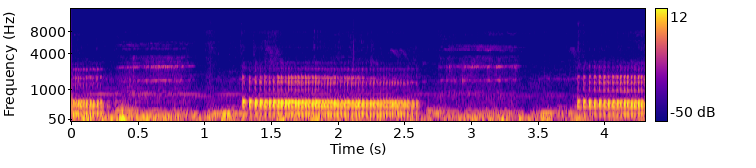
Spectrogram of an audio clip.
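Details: Wild male koala, Mr. Wally, growling in anger among the trees of the Sunflower Hill homestead in Australia: a deep, pulsing low rumble throughout, broken by droning tonal bursts of about a second, repeating roughly every two seconds.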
